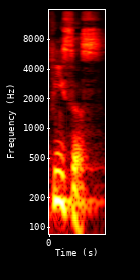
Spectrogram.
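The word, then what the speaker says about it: faeces: এটাকে ইংরেজিতে বলা হচ্ছে মিনারেল ফিসেস, ফিসেস উচ্চারণটা হচ্ছে ফিসেস।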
